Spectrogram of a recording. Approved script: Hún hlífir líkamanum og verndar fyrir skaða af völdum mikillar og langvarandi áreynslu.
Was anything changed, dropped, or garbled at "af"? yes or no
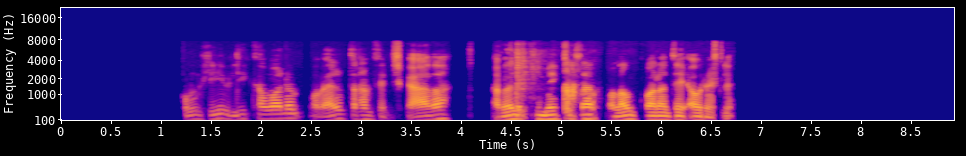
no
